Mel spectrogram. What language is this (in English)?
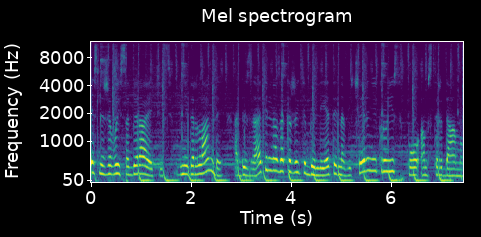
Russian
